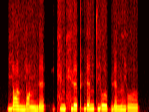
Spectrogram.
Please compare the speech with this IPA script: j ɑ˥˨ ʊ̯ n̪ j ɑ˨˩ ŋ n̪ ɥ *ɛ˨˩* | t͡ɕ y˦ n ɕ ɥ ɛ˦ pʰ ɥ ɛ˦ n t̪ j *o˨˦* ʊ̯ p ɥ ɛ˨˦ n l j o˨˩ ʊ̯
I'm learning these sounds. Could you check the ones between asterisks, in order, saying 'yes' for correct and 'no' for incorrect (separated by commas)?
no, no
